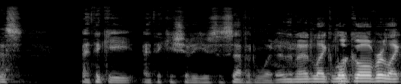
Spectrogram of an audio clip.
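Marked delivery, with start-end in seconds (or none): 0.0-2.8 soft, hushed half-whisper under the breath. Retelling commenting on a golf shot within players' hearing: retelling a half-whisper. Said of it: "whisper it".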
